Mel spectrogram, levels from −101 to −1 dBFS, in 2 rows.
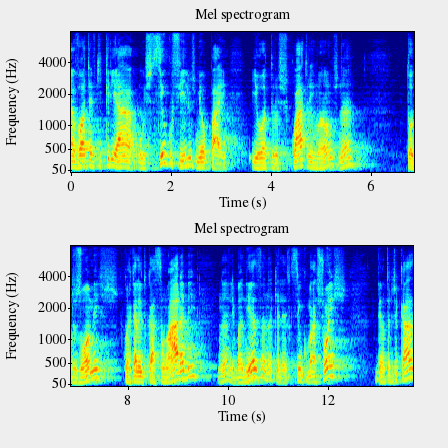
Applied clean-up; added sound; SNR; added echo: none; none; none; reverberation time 0.9 s.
